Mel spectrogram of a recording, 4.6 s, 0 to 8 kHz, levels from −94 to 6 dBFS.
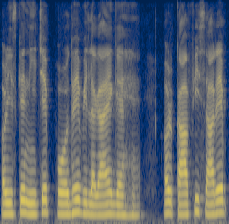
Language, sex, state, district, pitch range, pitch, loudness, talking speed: Hindi, male, Jharkhand, Palamu, 140-160 Hz, 145 Hz, -15 LUFS, 145 wpm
